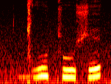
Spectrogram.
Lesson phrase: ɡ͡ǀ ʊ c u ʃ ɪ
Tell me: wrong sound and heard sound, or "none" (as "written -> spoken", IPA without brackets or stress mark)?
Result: ʊ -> u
